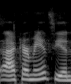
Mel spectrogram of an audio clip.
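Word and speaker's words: Akkermansia: obsessed with it is it how do you pronounce it acromancia is that right yes acromancia nice and pendulum and the whole thing so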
